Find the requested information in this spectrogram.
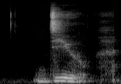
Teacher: la pointe de la langue touche l'alvéole, l'arête alvéolaire juste derrière les dents du haut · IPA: /d/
